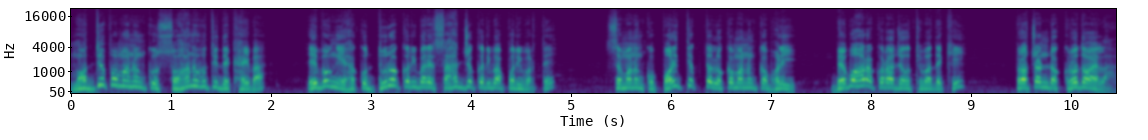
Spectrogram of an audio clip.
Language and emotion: Odia, angry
